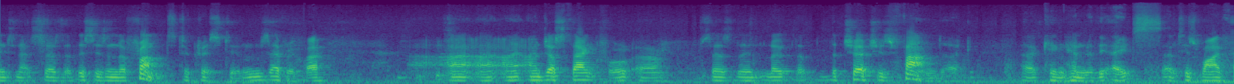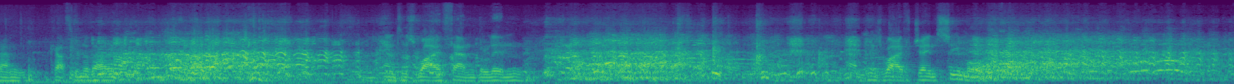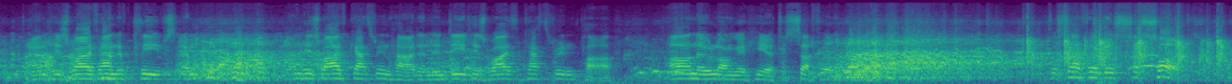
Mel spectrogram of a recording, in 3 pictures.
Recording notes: An LGBTQ gathering at Premiere House in Wellington, New Zealand.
